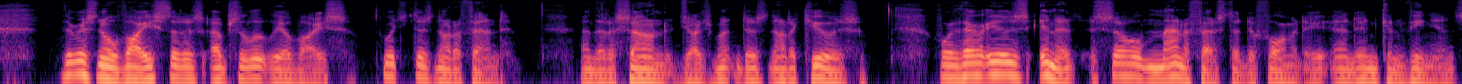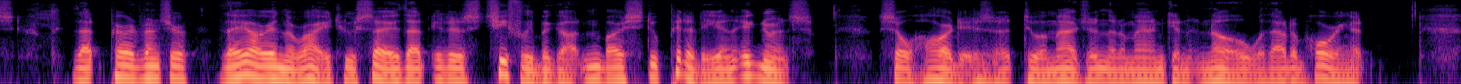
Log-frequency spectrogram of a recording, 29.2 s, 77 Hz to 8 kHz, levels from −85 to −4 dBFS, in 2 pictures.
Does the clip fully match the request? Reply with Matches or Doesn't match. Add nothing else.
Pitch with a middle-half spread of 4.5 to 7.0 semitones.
Doesn't match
